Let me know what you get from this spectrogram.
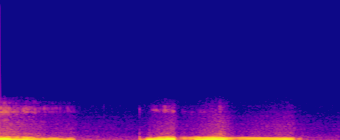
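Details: Sleeping dog Fu-chan snoring indoors: three low, droning, tonal snores, the first lasting under a second, a short second one, then a longer steady drone of about one second, with quiet pauses between.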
